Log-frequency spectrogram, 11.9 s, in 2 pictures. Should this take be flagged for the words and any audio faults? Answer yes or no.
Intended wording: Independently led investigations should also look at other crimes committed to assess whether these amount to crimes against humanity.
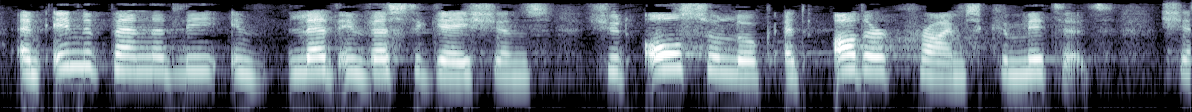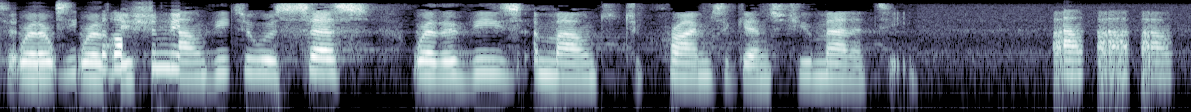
yes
